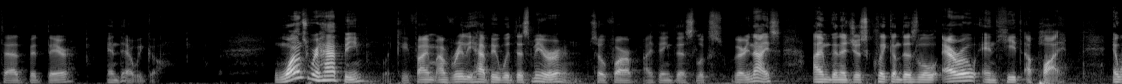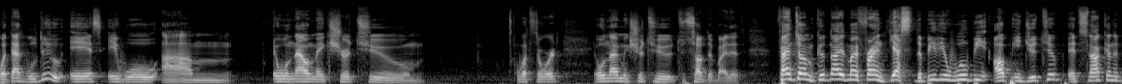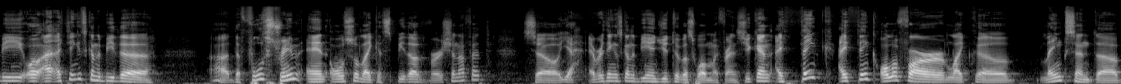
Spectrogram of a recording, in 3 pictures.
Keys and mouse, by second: 0.1 click, 0.5 middle click, 1.1 Tab, 1.5 middle drag, 3.3-4.4 middle drag, 5.1-6.9 middle drag, 7.8-10.2 drag, 15.6 middle drag, 25.9 middle drag, 26.5 shift+middle click, 27.0-28.1 middle drag.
